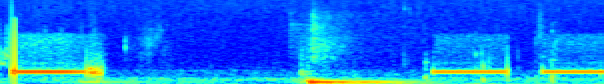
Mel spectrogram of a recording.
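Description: Telephone tones as a call is placed: a steady mid-pitched beep, a short crackle, then two more matching beeps in an even ringing rhythm.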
